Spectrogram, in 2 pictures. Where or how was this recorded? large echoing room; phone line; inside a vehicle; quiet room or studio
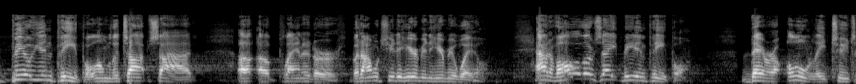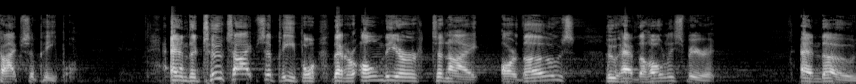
large echoing room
